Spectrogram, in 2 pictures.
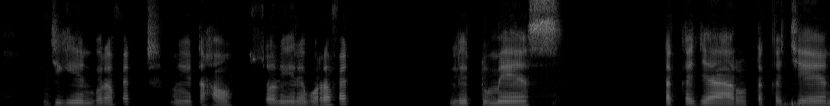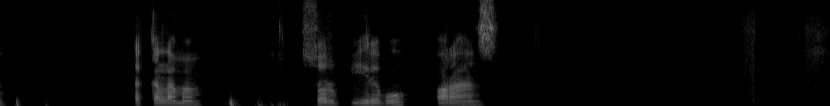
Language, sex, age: Wolof, female, 25-35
